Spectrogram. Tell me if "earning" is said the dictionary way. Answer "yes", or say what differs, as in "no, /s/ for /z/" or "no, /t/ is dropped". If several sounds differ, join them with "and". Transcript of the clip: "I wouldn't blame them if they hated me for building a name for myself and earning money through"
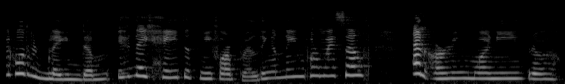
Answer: yes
